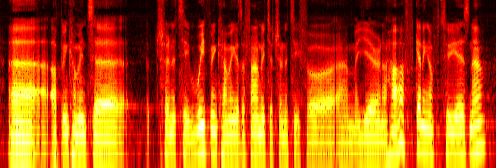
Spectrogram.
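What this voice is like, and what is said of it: British accent. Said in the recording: “I'm from the UK. You can probably hear my accent.”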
